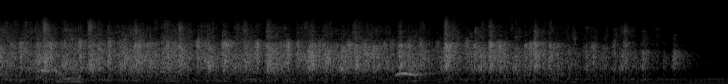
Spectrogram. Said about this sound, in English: And let's give him and the Lord a great hand clap.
